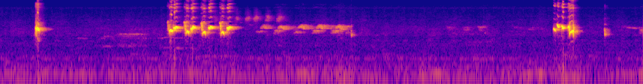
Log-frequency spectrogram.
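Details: Yellow-vented bulbul in gacor song for stirring up other bulbuls: one sharp note, a rapid harsh chattering burst trailing into soft warbled notes, and a later short rattle.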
